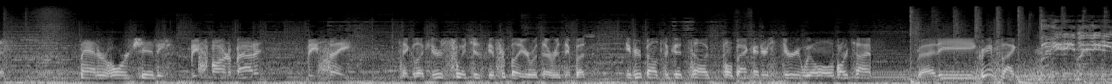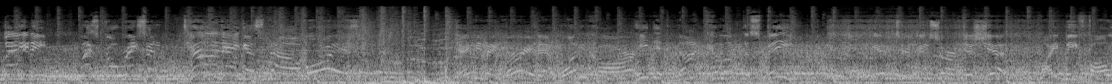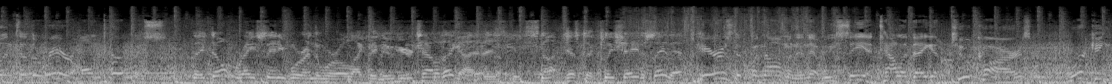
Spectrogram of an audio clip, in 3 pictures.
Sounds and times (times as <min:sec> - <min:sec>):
Music: 0:00.0 - 0:33.3
Speech: 0:00.8 - 0:14.7, 0:15.7 - 0:19.1, 0:19.7 - 0:33.3.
